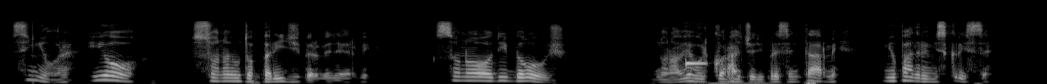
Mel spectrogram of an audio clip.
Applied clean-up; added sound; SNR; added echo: neural mask model DeepFilterNet 3.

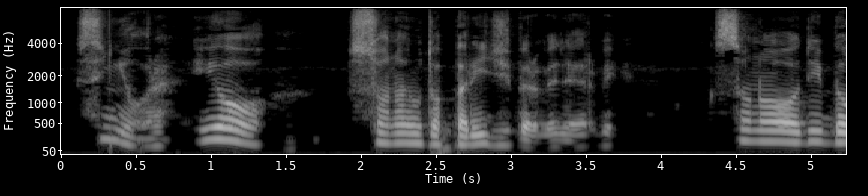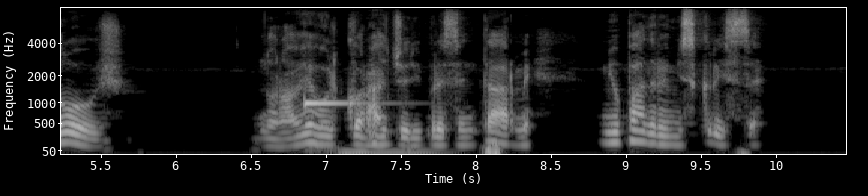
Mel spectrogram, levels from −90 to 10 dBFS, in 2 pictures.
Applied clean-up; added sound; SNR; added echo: none; Marimba, xylophone; 0 dB; none.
